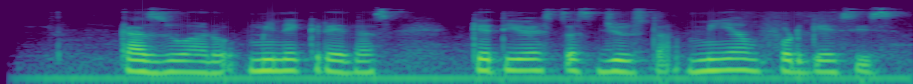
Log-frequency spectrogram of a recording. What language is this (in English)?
Esperanto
